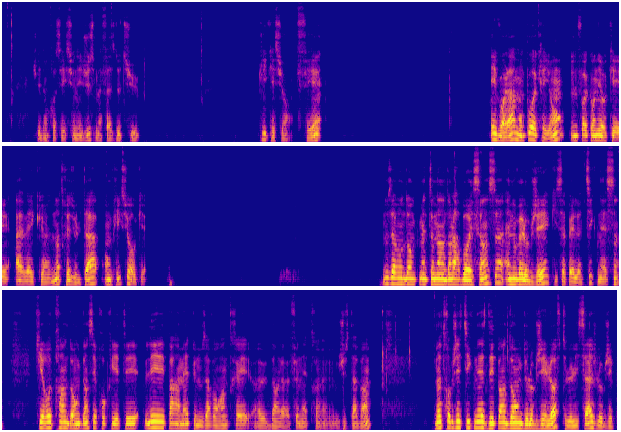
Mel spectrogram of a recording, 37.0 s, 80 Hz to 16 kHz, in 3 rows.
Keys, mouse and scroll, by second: 0.1 click, 0.9 click, 2.1 click, 9.0-11.0 drag, 14.5 click, 21.9 click, 24.0 click, 24.7 click, 33.3 click, 34.5 click.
